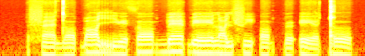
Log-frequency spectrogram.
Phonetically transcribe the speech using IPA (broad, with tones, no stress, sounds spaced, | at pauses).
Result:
f æ˨ d ɔ˨ ɓ ɑ˧ rʲ ʉ˨ ɪ̯ θ ɔː˧ ɡ͡b ɛ˦ ɓ eː˧ l ɑ˧ lʲ f i˧ ʔ ɔ˨ k͡p ɵ˨˦ ʔ eː˨ ə̯ ǃ o˦˨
